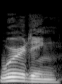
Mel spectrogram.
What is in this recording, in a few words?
"wording", us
